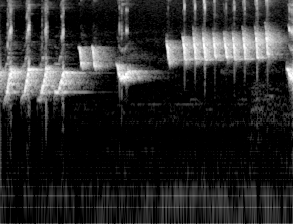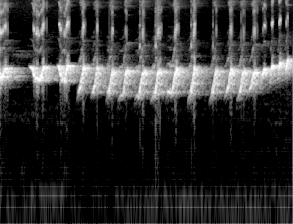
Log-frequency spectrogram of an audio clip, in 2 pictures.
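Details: White-rumped shama in energetic provoking song for other birds: continuous rapid trills of repeated slurred notes that jump between low and high pitch levels, switching phrases every second or two, ending with a rising run.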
